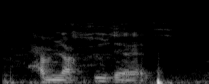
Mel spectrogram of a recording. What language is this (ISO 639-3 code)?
kab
